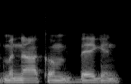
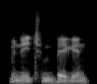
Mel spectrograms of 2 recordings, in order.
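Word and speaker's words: Ban Ki-moon: bot these men's names so the name is manakum Ban not manich ban you will hear me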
